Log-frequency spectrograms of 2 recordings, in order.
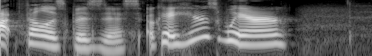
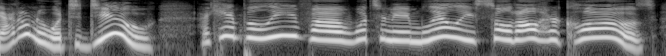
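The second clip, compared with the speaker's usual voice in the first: higher, flustered mock Charlotte voice; Charlotte in a tizzy; 6 semitones higher than usual. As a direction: play her panicking in a fluster. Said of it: "Charlotte's all in a tizzy".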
